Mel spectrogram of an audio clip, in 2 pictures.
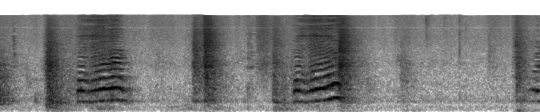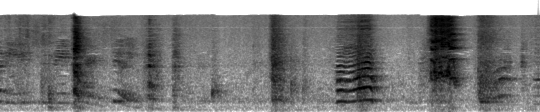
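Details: Excited macaque Miss Anna at Bear Creek Sanctuary vocalizes as her breakfast is made: a series of wavering, rising-and-falling tonal coos, about one every one to two seconds, with faint rustling in between and a sharp hiss near the end.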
